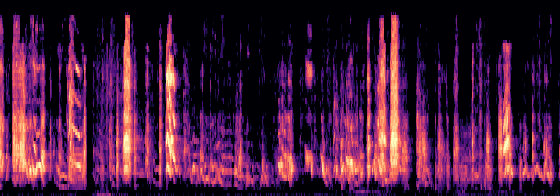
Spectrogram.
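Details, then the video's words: Budgerigars from a breeding pair chirping in scratchy, warbling bursts interrupted by a short thud, then resuming with sharper tweets over a steady low background hum. "Adorable Budgies Chirping Sounds"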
